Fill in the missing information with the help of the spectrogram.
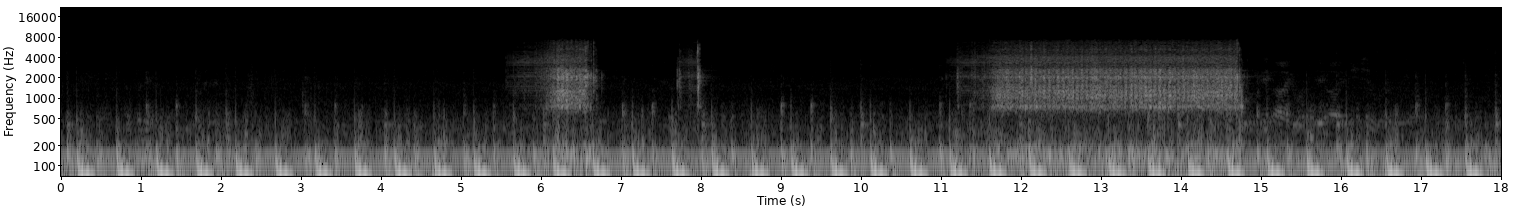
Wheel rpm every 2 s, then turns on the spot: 0, 0, 0, 10, 0, 10, 30, 10, 0.
12-16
